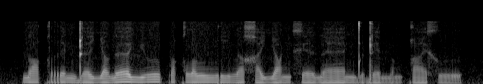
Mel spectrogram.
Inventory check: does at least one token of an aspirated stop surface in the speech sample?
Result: no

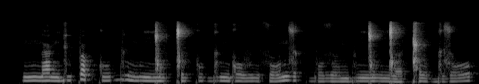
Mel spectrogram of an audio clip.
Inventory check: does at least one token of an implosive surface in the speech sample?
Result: no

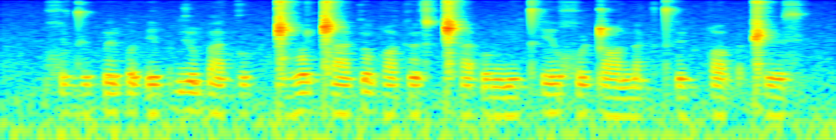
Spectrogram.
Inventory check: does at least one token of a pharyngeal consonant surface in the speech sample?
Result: no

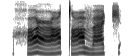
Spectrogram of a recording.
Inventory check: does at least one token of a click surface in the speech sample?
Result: no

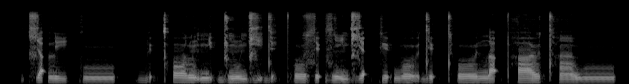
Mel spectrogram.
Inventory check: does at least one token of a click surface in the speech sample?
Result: no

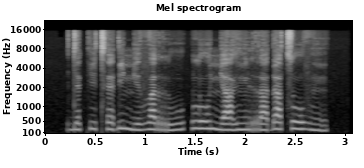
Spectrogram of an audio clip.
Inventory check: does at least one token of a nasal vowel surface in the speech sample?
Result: yes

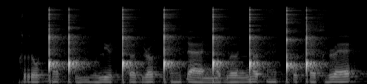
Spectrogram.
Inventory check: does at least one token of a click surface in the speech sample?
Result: yes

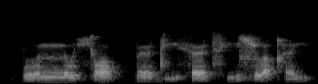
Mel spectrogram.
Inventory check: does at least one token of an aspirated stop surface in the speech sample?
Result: yes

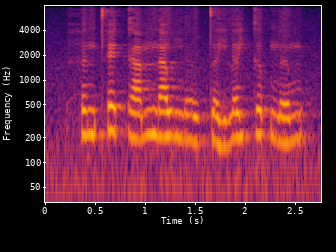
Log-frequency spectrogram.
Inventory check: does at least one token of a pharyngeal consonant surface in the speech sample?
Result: no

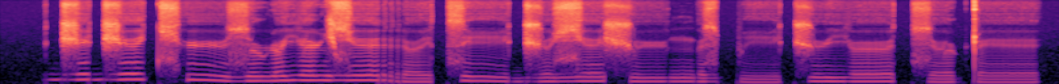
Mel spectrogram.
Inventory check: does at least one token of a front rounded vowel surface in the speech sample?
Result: yes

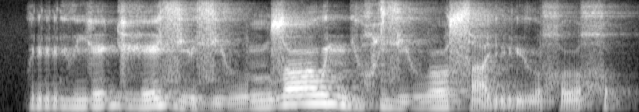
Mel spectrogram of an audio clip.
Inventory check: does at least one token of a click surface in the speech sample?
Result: no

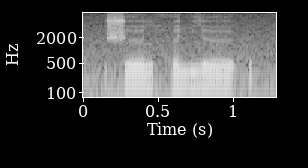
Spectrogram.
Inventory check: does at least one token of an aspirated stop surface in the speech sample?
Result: no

